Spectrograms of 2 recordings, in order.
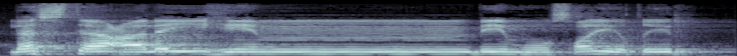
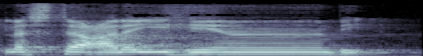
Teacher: إخفاء مع الغنة، غنة كاملة · Shown in: first take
